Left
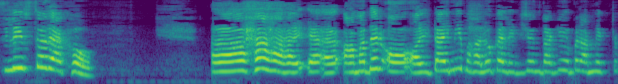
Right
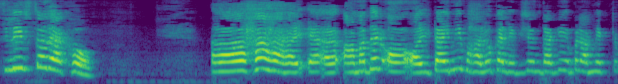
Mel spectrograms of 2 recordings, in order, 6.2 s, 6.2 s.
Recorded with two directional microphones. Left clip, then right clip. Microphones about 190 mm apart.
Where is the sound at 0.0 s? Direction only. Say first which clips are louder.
Left 3 dB; 25° left (ahead or behind).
